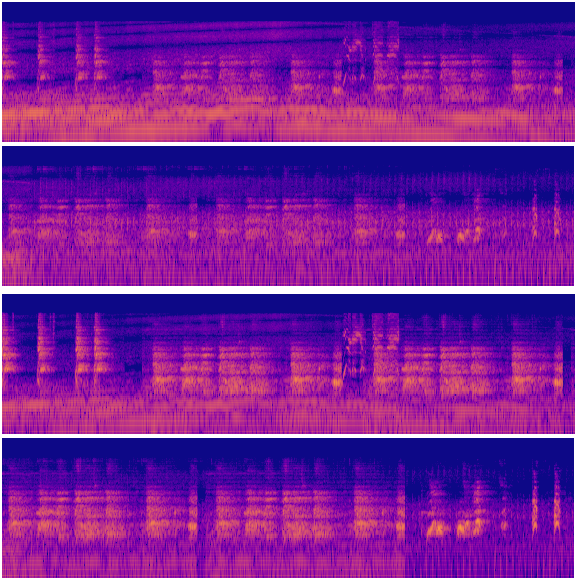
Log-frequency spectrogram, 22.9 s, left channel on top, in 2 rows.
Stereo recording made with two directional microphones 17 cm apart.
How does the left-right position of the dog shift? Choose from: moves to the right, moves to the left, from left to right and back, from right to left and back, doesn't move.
doesn't move.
